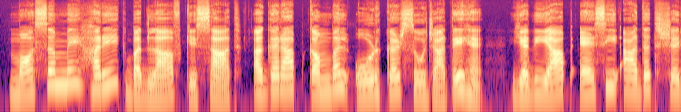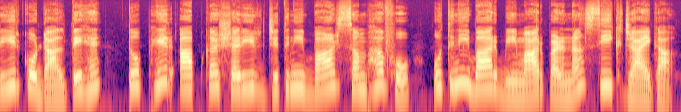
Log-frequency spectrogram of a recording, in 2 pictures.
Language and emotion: Hindi, neutral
